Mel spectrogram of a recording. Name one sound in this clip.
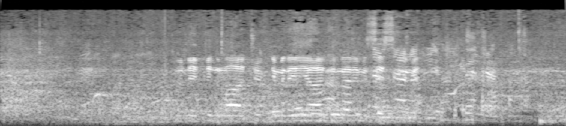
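Many people's voices grow louder and closer in a packed crowd.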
